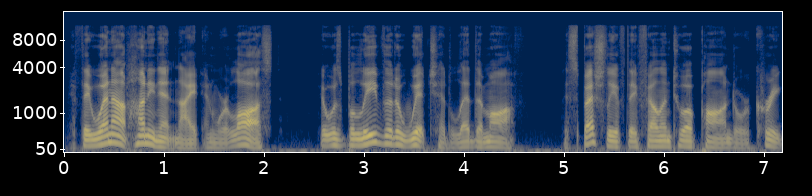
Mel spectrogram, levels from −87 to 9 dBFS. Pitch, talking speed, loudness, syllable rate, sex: 105 Hz, 240 wpm, -21 LUFS, 5.9 syllables/s, male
